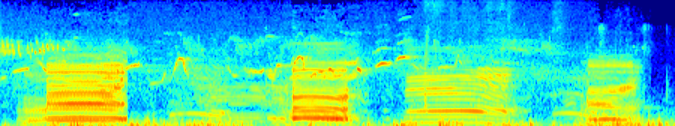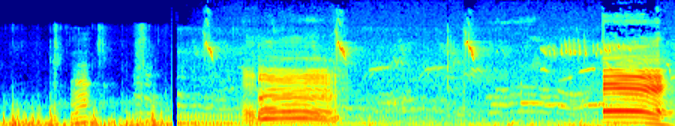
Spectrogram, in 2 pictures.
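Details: Cattle grazing on a wide field, mooing to gather the herd: a run of repeated harmonic moos, some short and some drawn out, overlapping in places, with rustling noise and birds chirping faintly behind.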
